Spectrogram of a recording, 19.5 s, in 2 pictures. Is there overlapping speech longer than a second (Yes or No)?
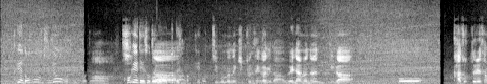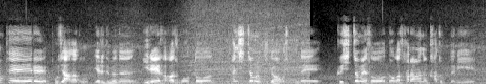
Yes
